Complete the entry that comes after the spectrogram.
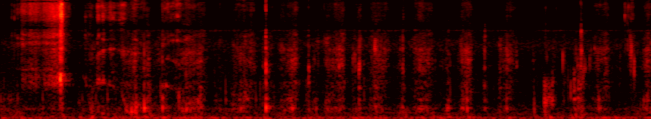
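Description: A crisp, loud crunch as someone bites into a Shinano Dolce apple, followed by several seconds of wet chewing with small crackling bursts, no talking.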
